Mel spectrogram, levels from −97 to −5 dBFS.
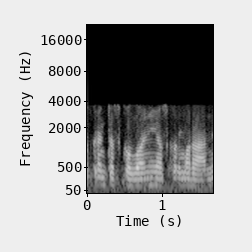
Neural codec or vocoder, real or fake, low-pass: none; real; 3.6 kHz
